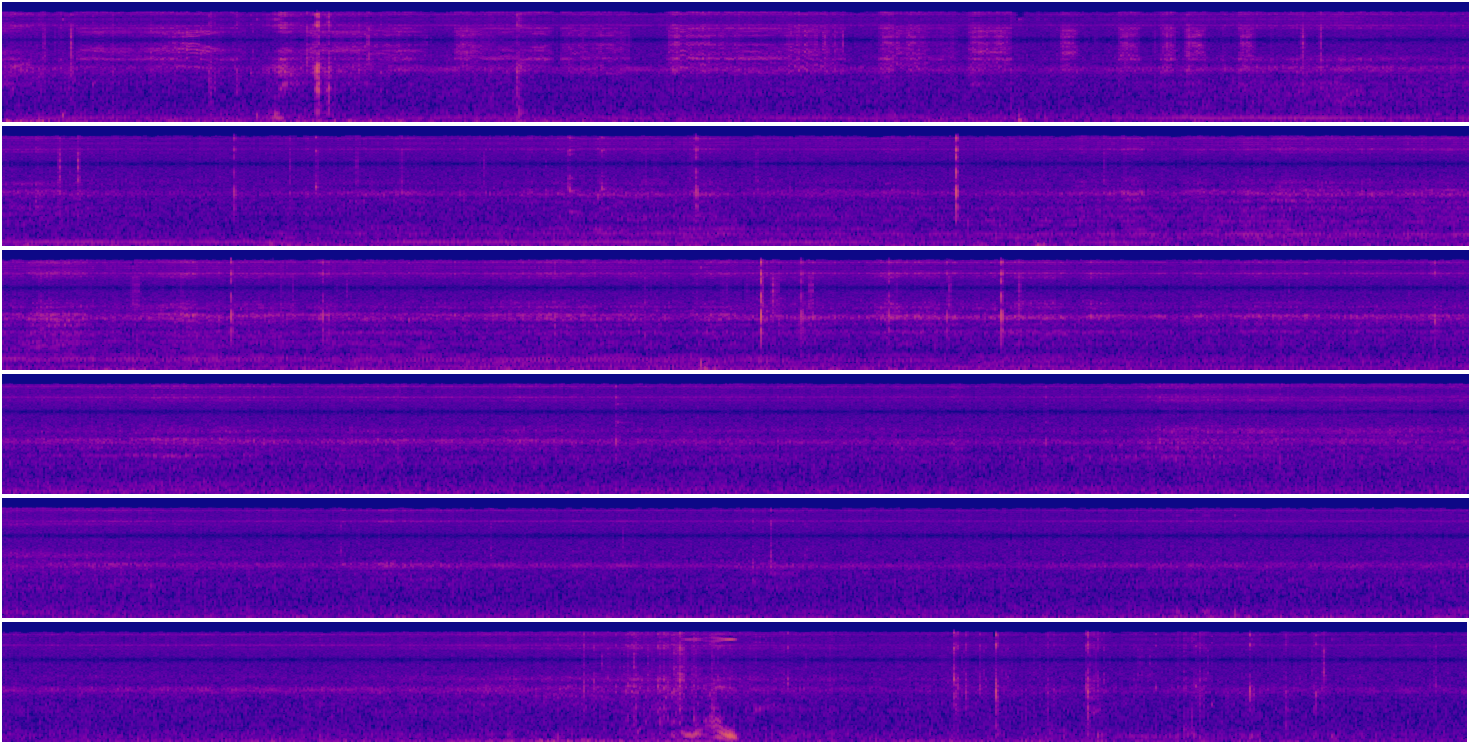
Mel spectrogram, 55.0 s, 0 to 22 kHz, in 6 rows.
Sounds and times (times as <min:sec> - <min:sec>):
Vehicle: 0:00.0 - 0:55.0.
